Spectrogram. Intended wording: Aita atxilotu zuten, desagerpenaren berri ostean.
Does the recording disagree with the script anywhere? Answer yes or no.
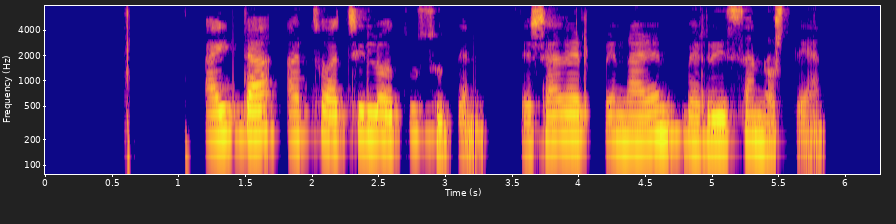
yes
